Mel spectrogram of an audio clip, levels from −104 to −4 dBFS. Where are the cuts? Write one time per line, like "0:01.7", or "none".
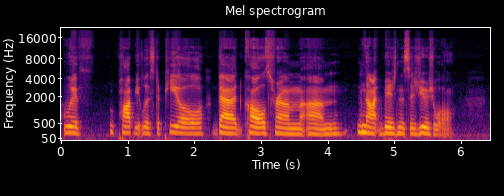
0:02.2
0:04.4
